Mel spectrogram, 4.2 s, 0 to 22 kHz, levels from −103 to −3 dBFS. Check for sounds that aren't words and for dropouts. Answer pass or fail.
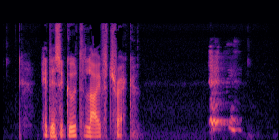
fail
